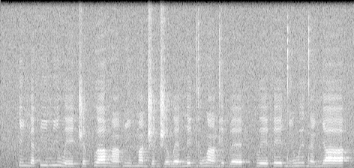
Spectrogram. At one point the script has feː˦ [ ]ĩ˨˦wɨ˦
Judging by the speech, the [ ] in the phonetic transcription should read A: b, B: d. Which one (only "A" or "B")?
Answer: B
